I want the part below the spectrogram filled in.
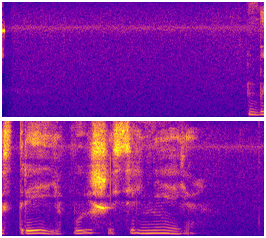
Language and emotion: Russian, neutral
